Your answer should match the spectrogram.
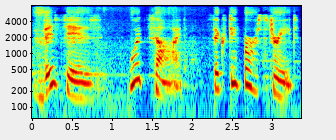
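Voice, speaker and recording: A woman reading scripted train announcements in a measured, segmented way. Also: fairly low pitch, very animated, mellow, highs cut off, faint music behind.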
